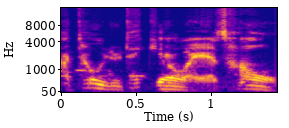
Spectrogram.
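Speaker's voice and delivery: very quiet, stern, low voice. Retelling how a man told a woman off, imitating a stern, quiet voice. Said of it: "how he be with the little stern, quiet voice".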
